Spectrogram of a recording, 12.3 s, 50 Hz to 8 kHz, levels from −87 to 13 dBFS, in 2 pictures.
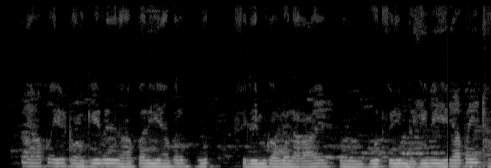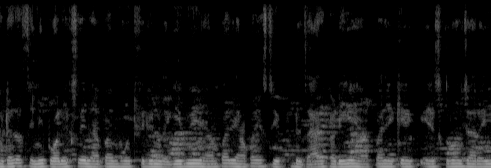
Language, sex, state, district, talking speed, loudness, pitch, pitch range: Hindi, male, Chhattisgarh, Bastar, 235 wpm, -31 LUFS, 140 Hz, 135-145 Hz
